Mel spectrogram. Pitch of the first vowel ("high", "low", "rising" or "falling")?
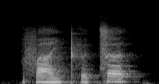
low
